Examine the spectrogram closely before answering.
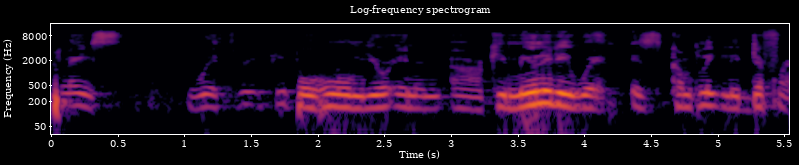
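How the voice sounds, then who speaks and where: In an American accent, a man speaks at a fairly slow pace with a fairly high pitch and monotone, flat intonation. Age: 60s. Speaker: artist and performer. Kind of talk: panel talk.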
